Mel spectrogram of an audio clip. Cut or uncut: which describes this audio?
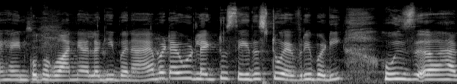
uncut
